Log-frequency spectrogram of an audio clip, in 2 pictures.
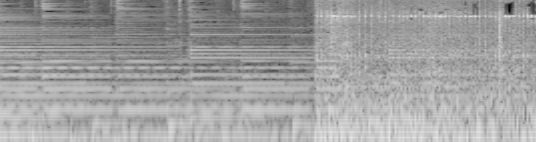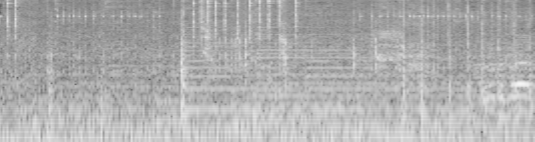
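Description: Acoustic guitar background music for the first couple of seconds, then wind and sea noise on the deck of a sailing catamaran. From about five and a half seconds in there are runs of rapid clicking from a sheet winch being wound.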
